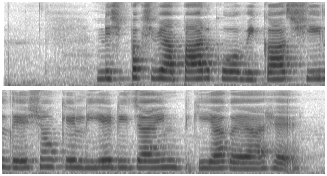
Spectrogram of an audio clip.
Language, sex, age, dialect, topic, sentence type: Hindi, female, 18-24, Marwari Dhudhari, banking, statement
